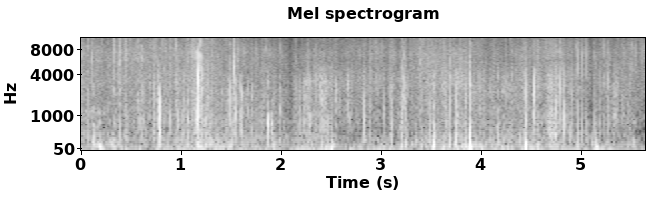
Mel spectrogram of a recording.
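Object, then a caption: Coated nylon pouch bag. A small red glossy coated-nylon pouch, a shoulder bag, held close to the mic is scratched with fingernails. The result is a dry, crackly texture of quick, bright scrapes and sharp little ticks with some low thumps, like light rain patter on a surface.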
